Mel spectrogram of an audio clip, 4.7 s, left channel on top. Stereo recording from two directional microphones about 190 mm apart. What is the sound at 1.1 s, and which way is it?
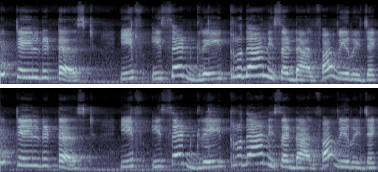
A woman's voice, 50° left (ahead or behind).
